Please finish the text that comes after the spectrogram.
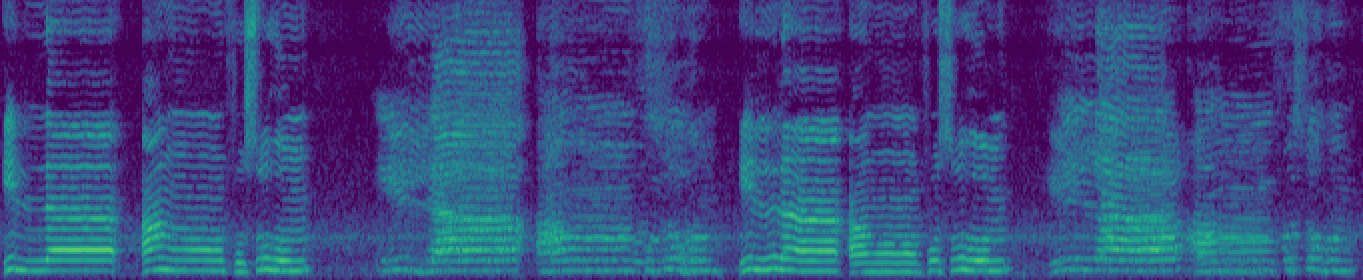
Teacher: جب الف کی آواز ہوتی ہے تو اس کو لمبا کر کے روکا کیجئے اور اس کے بعد پھر دوسری جگہ پہ حمزہ جو آئے گا اس کو پھر سے اپنے مخرج سے ادا کیجئے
